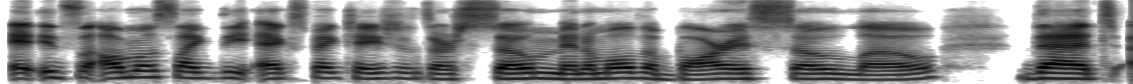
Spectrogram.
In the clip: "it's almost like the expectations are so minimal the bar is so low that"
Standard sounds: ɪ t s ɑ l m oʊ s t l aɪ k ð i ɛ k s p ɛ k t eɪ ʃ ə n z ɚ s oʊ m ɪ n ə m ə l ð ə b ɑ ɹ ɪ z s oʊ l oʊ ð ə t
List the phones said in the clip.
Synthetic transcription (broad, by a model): ɪ t s ɑ l m oʊ s t l aɪ k ð i ɛ k s p ɛ k t eɪ ʃ ə n z ɚ s oʊ m ɪ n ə m l ð ə b ɑ ɹ ɪ z s oʊ l oʊ ð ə t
